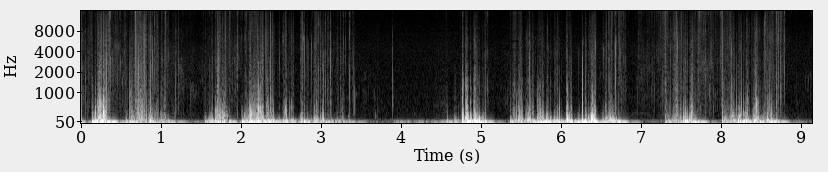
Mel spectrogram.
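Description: A metal-tipped dot stick with a wooden handle scratches inside the soft, hollow canal of a pinkish-white silicone ear on a binaural microphone. The result is bursts of close, muffled, low rumbling scrapes separated by brief quiet gaps.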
